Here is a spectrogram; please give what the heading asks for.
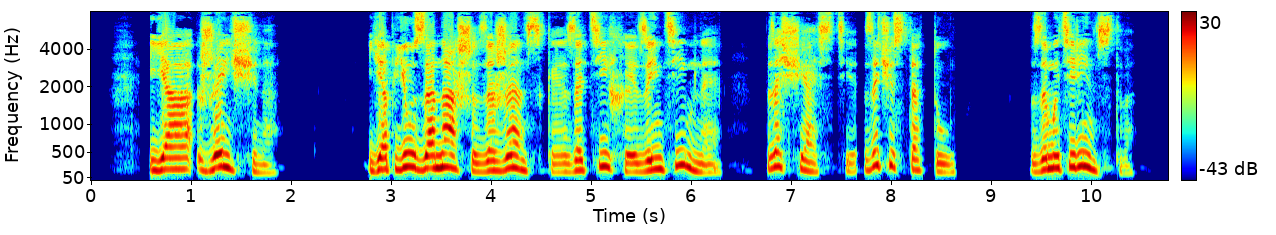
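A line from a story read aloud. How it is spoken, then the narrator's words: Loud. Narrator (Russian): говорила громко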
